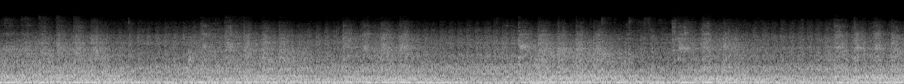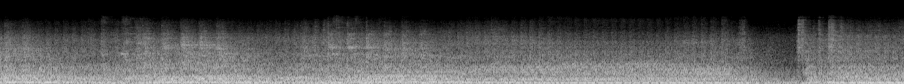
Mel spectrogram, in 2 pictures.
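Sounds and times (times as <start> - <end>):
heavy machinery rumble: 0.0 - 18.0.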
